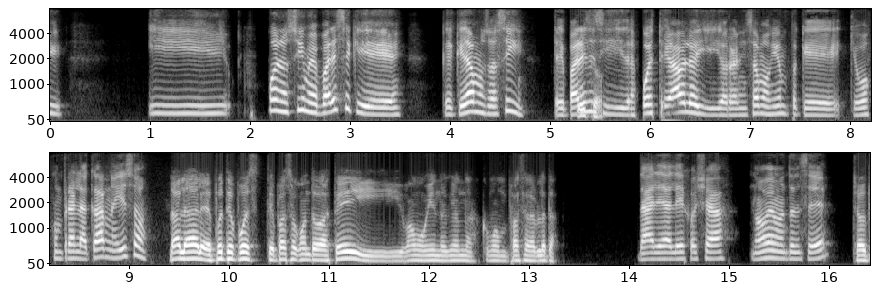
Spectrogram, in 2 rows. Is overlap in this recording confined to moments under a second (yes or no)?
yes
